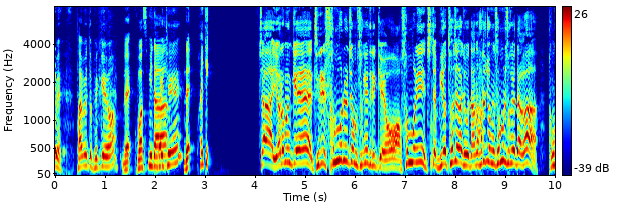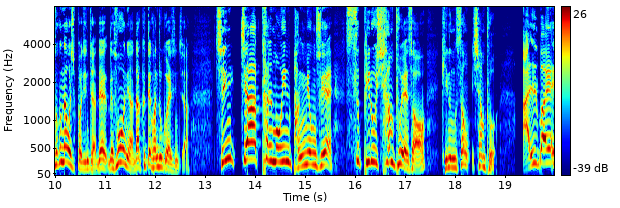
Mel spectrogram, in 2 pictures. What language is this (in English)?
Korean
